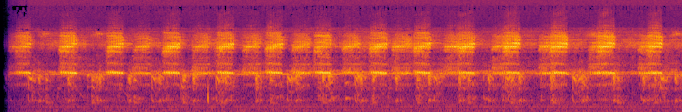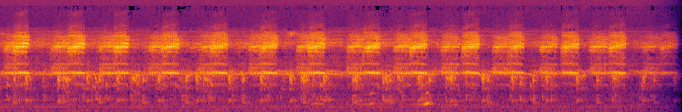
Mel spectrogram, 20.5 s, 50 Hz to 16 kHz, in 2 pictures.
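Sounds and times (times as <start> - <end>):
Scinax crospedospilus frog calling: 0.1 - 20.4.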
